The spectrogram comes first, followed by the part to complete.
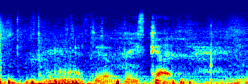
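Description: Faint handling of a vinyl LP as it is set onto a turntable platter, with a soft click about one and a half seconds in, under faint murmured voices.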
